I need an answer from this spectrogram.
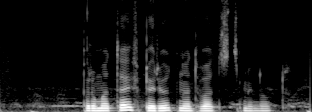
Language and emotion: Russian, neutral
